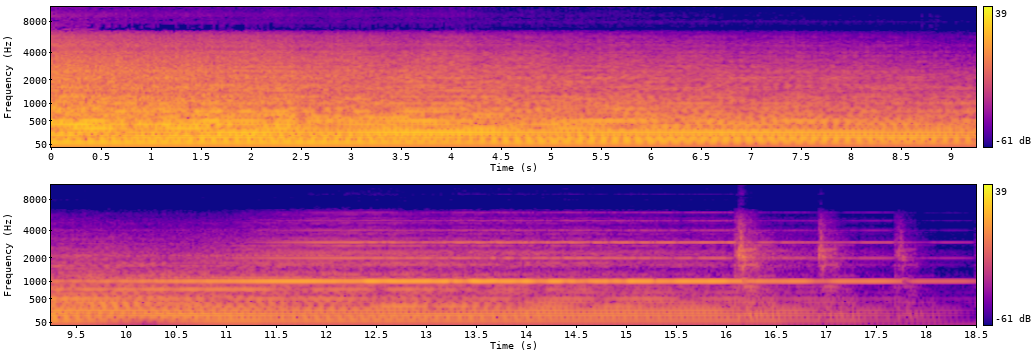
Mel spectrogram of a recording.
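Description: The final chord of a rock song on distorted electric guitar, ringing out and slowly fading. A steady high tone holds over the second half of the decay, and a few clicks come near the end before it dies away.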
